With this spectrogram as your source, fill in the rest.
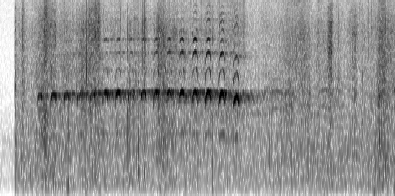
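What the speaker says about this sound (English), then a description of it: "Woodpecker." A woodpecker in a quiet city park calls in a rapid, even run of bright repeated notes at moderate distance, with no talk over it.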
